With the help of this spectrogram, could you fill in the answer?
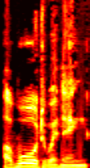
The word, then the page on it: award-winning: British English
